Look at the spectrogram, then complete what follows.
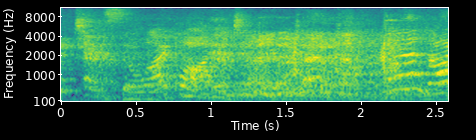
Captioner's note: laughter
